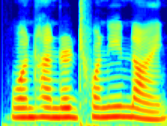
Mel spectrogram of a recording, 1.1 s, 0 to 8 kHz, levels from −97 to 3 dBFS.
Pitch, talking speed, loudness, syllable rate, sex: 220 Hz, 215 wpm, -12 LUFS, 7.1 syllables/s, female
